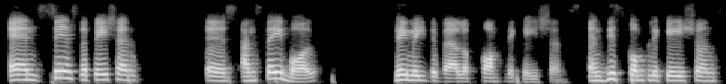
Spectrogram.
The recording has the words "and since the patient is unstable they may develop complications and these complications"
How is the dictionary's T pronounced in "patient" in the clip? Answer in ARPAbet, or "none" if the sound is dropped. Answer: T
